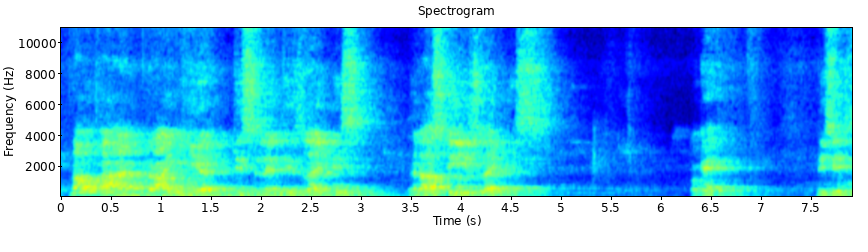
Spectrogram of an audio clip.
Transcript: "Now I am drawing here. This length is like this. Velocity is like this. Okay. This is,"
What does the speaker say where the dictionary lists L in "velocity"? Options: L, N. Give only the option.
N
